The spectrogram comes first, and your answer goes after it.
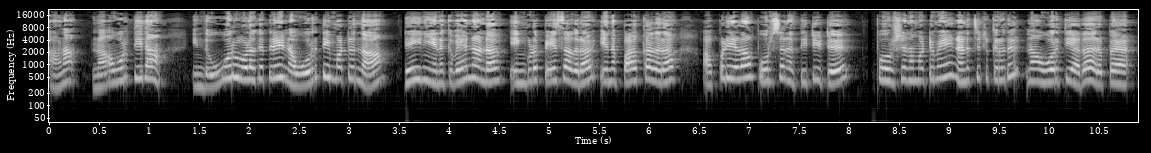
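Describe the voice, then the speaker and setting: A woman playing a young wife who is sulking at her husband, scolding him sharply and musing softly to herself in a comic family skit. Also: very high-pitched, quick pace. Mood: wistful. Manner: sharp scolding, then soft musing alone. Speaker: actress in a village family skit. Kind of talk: comic family drama acting.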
